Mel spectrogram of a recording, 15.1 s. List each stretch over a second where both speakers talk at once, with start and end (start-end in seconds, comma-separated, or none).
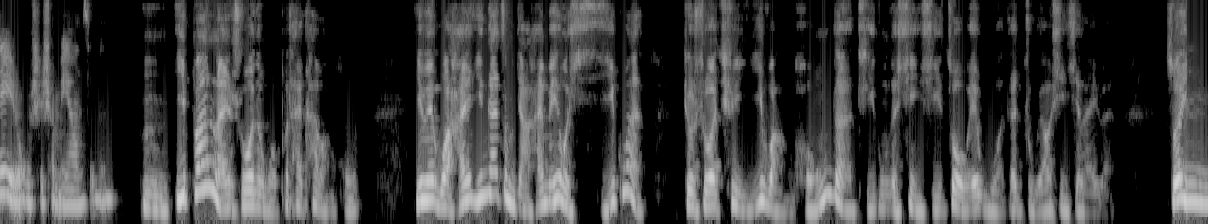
none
